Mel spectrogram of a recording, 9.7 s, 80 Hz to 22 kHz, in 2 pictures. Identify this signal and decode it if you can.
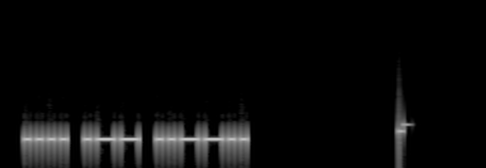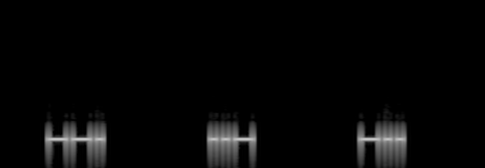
Morse code, heard as a keyed tone, about 20 wpm, spaced as for 10 wpm, 700 Hz. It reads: HW? GUD
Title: Top 20 QSO Elements - 6x Character Spacing - 20wpm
